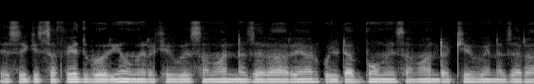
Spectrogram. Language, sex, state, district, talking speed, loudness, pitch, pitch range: Hindi, male, Jharkhand, Ranchi, 235 wpm, -16 LUFS, 115 Hz, 110-115 Hz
